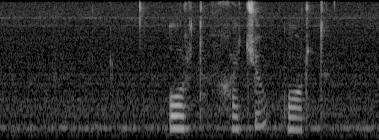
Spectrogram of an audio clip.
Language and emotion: Russian, neutral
